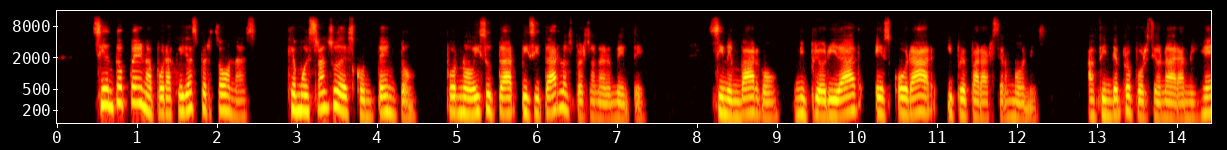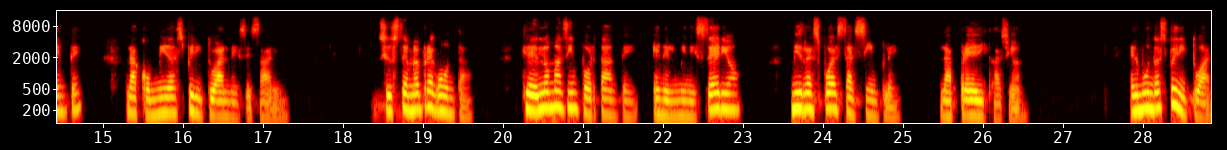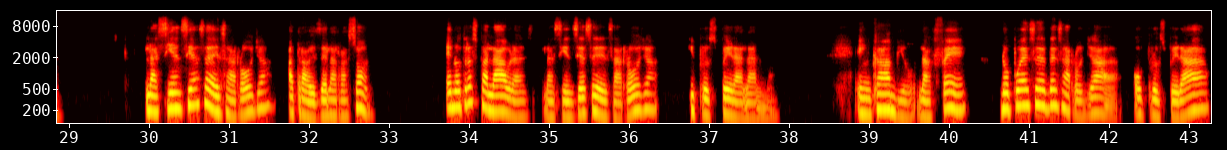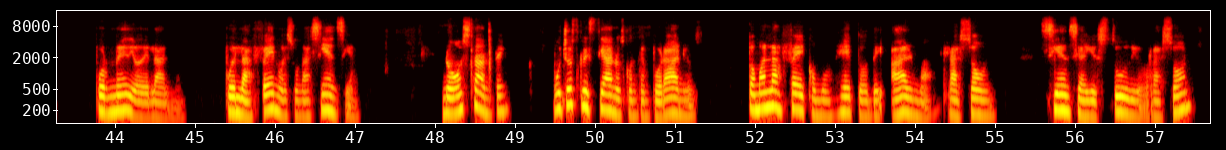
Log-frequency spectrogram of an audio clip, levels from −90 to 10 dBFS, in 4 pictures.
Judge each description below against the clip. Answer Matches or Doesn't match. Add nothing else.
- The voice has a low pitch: Doesn't match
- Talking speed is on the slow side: Matches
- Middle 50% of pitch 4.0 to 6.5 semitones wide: Matches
